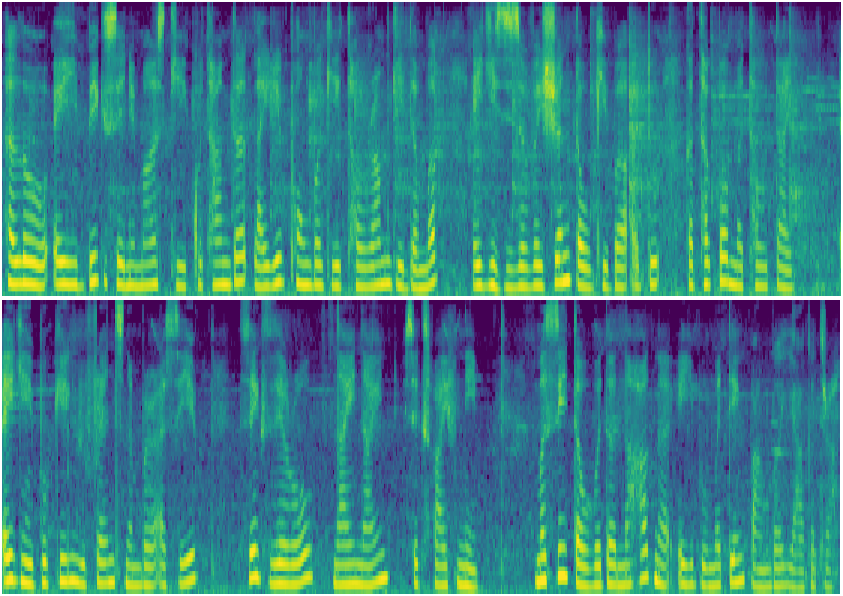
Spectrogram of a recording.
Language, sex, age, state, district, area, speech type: Manipuri, female, 18-30, Manipur, Churachandpur, rural, read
